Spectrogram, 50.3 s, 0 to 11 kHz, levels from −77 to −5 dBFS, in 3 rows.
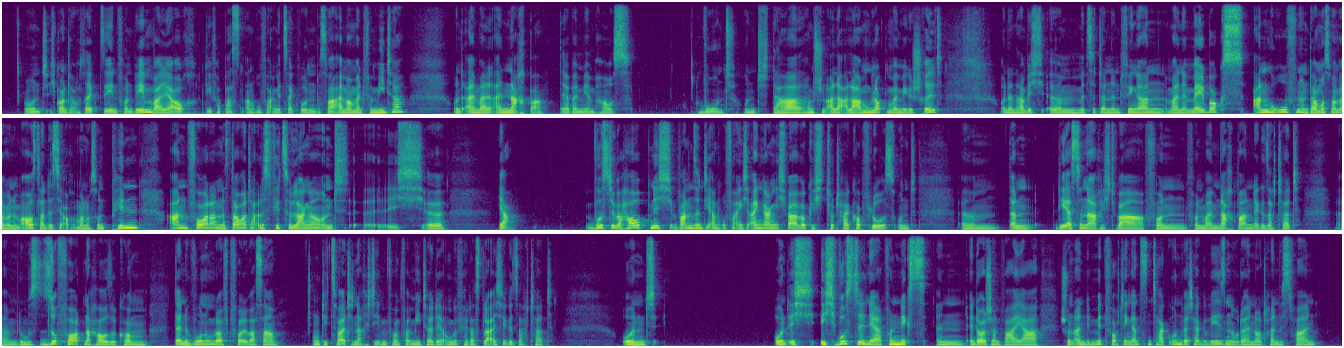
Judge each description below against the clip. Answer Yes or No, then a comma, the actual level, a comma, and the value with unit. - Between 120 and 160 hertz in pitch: No, medium, 170 Hz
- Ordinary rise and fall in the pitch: Yes, average, 3.3 semitones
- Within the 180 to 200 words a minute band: Yes, average, 185 wpm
